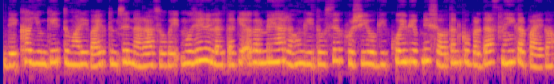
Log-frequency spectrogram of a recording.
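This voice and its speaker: Brief: very high, pleading, tearful lovesick young wife as voiced by a young woman in a fan dub, faint music underneath. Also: fairly even intonation, fast talker, darkish tone. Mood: demanding. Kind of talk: Hindi fan dub role-play.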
